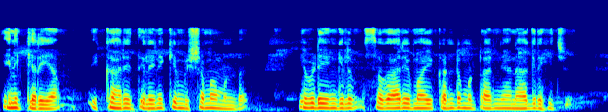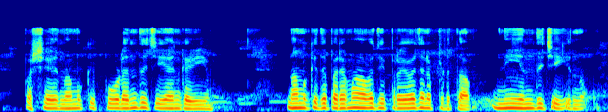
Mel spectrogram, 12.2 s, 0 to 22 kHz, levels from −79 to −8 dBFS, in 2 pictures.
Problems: background sounds at intervals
